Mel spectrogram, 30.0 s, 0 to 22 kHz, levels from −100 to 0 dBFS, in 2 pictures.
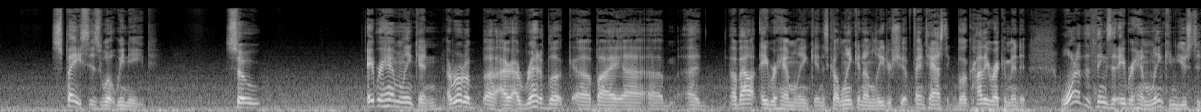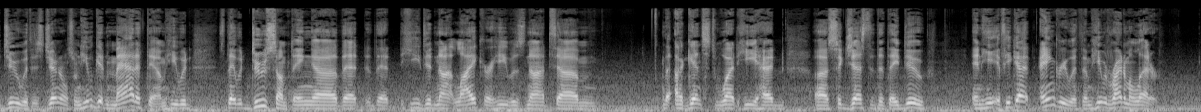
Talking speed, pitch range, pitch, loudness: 190 wpm, 115-145 Hz, 125 Hz, -21 LUFS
